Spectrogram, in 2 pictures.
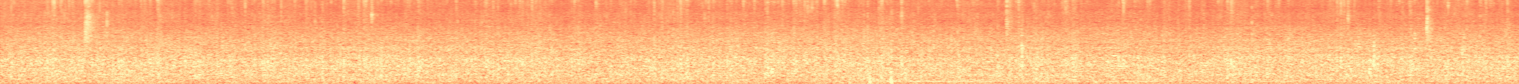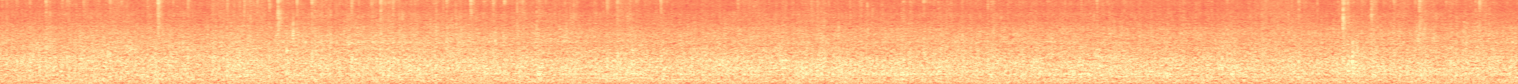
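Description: Steady rain falling on a wet flat roof and balcony ledge, an even hiss with scattered sharper drop taps.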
